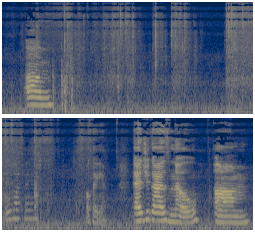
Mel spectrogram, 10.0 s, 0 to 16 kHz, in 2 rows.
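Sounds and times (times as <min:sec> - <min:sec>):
objects rustling and knocking: 0:00.8 - 0:06.8.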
